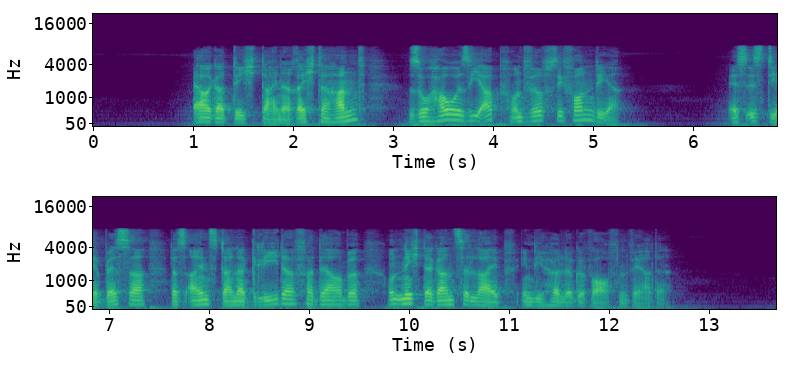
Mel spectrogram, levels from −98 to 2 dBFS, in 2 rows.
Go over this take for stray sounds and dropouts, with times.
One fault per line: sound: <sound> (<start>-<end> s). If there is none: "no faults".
no faults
